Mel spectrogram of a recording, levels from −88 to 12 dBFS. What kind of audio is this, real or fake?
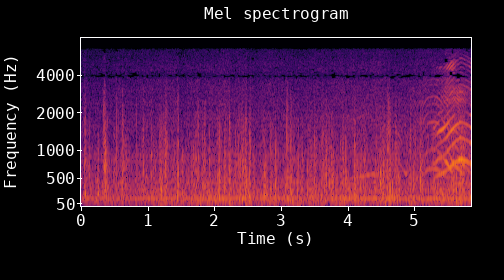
real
